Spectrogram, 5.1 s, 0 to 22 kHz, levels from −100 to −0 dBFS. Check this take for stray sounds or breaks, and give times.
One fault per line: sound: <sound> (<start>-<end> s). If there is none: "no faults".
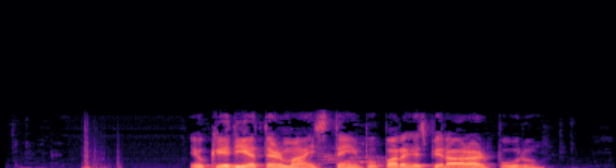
sound: thud (0.7-1.0 s)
